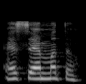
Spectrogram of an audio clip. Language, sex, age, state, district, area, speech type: Punjabi, female, 30-45, Punjab, Amritsar, urban, read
